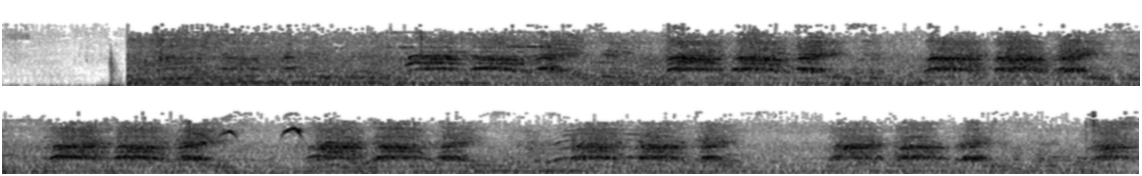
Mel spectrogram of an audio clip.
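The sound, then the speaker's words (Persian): Crowd chanting at street protests in Iran: a loud, continuous mass of voices repeating a rhythmic chant throughout, with no pause. “البته فایل صدایی که شنیدید در ارتباط با اعتراضات در ایران هست”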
